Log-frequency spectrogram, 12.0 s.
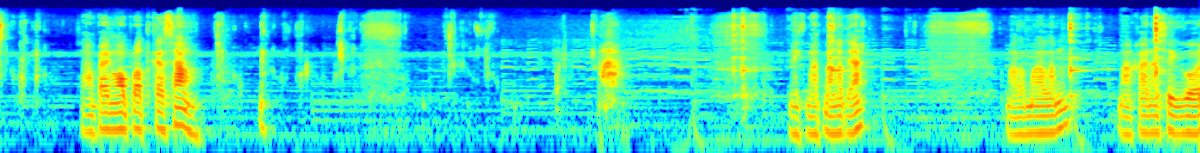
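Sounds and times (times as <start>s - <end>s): person chewing: 0.0s - 0.6s, 2.1s - 5.0s
soft background music: 0.0s - 12.0s.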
